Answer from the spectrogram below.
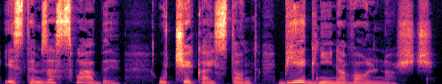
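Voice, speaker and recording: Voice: mid-range voice, takes it slowly, gravelly, mellow, slightly rough, no echo, clean studio sound, heavily acted. A narrator voicing a great wounded stag. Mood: weak.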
